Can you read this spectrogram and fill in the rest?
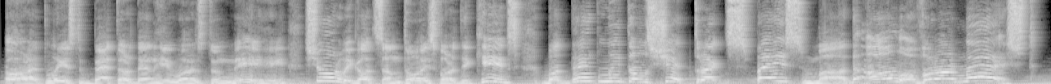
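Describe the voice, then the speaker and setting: Hammy, swooping alien villain dad. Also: male voice, on the high side. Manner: theatrical, rambling, drawn-out delivery. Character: hammy alien villain father, doting yet lecherous. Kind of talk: audio drama comedy acting.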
